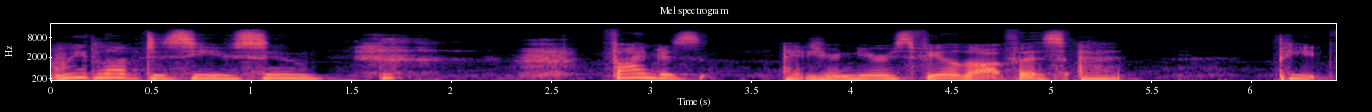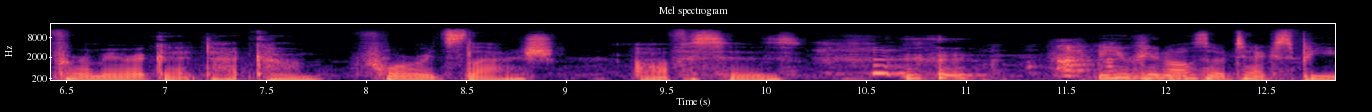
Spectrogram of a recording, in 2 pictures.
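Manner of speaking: ASMR whisper voice.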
